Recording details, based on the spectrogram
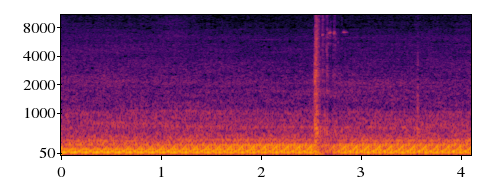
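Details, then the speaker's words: Chevy truck running again after sitting about seven years with rebuilt rear end: steady even low idle rumble, smooth regular pulse, no knocks or misses, normal idle. "now that's pumping exhaust going it's running fine now"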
